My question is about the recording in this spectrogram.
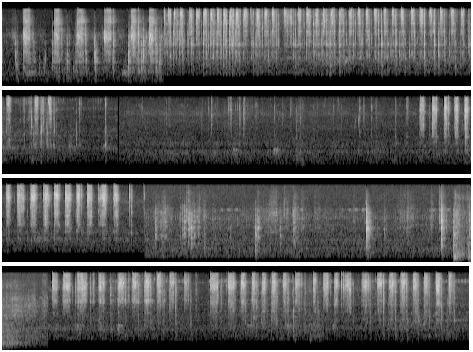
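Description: Hand ratcheting screwdriver clicking as screws are run into a band saw's motor housing: runs of quick, even clicks, several a second, each lasting a few seconds. A few separate knocks come between the runs, one of them sharp, partway through the second half.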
